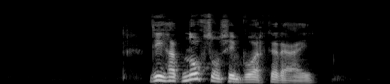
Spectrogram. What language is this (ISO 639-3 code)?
fry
